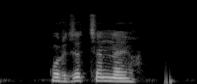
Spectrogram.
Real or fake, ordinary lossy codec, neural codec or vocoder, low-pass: real; AAC, 48 kbps; none; 10.8 kHz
